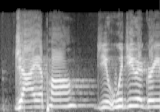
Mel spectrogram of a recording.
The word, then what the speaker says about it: Jayapal: you agree with Miss J appal that there was no takeover it was just if you're going to say my name please say it right it's jayapal jayapal do you would you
